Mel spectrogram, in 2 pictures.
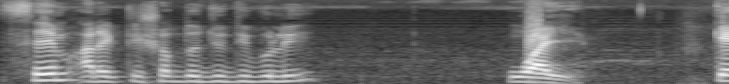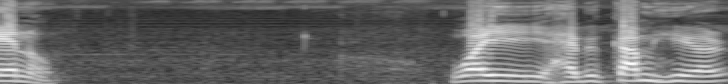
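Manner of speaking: ordinary delivery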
